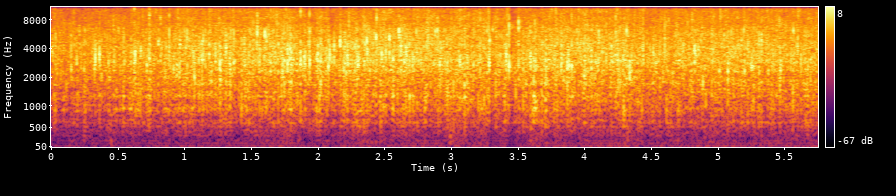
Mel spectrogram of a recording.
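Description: Chicken pieces in sauce sizzling steadily in a wok over high heat: an even frying hiss.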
